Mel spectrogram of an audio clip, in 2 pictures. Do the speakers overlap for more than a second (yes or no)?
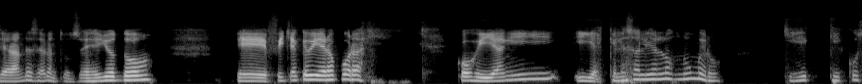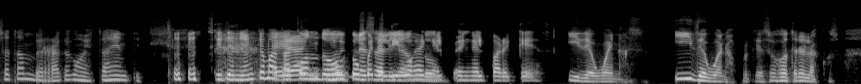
yes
